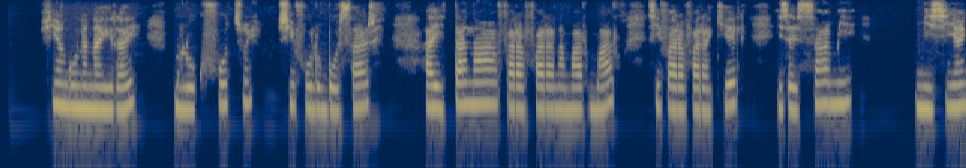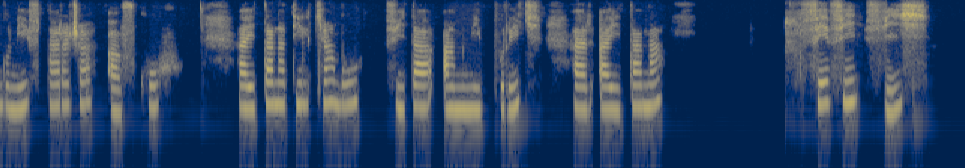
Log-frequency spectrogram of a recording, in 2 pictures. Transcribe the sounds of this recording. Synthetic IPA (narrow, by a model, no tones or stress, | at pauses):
fiaŋɡunanəiɾaj | miluku̥fut͡su | siv̥ulumbosaɾi̥ | ait̪anəv̥aɾav̥aɾanəmaɾumaɾu̥ | sivaɾavaɾakʰeli̥ | izajsami | misiajŋɡunifi̥t̪aɾaʈ͡ʂə | av̥u̥kʰu | ait̪anət̪ilikʲʰambu | v̥it̪aaminipuɾikʲi̥ | aɾiaɦit̪anə | fefiv̥i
